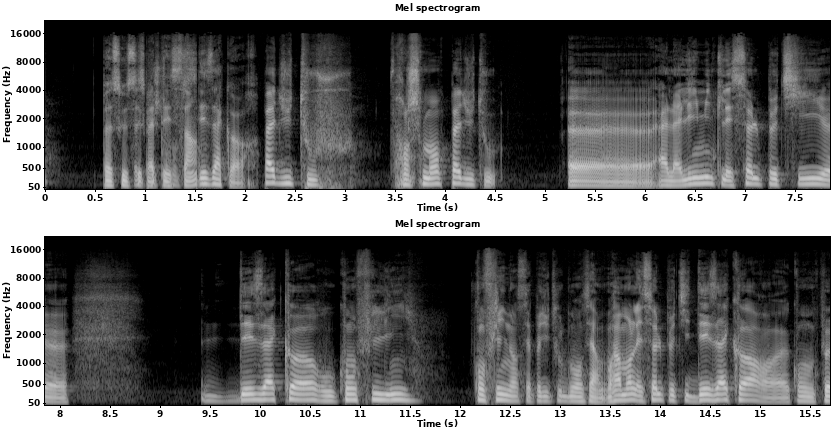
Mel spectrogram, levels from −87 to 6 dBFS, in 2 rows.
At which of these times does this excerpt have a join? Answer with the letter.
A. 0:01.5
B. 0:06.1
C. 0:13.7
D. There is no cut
A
